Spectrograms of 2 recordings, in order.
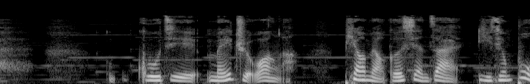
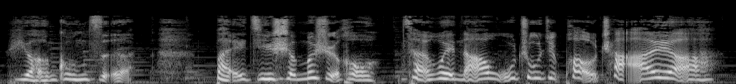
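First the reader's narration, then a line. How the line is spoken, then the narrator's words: Tearful complaining. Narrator (Chinese): 蜜色荷花盏哭诉道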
